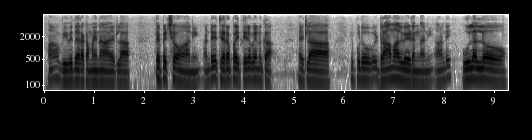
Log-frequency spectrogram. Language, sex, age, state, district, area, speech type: Telugu, male, 18-30, Telangana, Hyderabad, urban, spontaneous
